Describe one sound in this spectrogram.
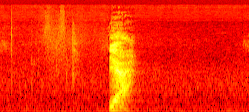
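A young man speaks on a phone.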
